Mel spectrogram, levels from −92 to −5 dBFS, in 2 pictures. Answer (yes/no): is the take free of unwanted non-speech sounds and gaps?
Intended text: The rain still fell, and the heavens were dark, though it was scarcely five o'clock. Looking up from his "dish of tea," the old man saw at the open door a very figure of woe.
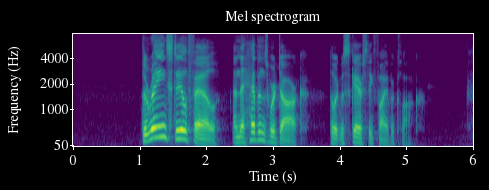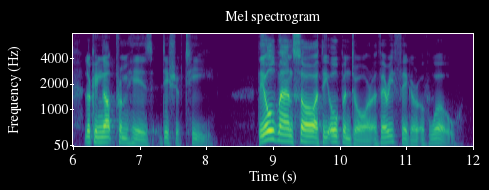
yes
